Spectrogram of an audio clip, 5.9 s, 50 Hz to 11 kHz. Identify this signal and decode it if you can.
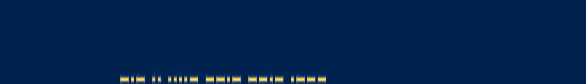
Morse code, heard as a keyed tone, about 46 wpm, 700 Hz. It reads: KI4QQJ
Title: USA Call Signs - 6 Characters - Repeated 3x - 45wpm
